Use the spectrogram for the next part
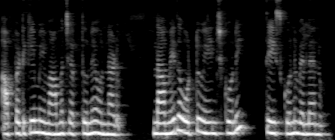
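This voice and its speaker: A woman's voice: fairly high pitch, little pitch movement, a little fast, mellow, close to an everyday voice. A woman voicing a remorseful middle-aged mother who speaks in a regretful, apologetic way in a Telugu audio story.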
